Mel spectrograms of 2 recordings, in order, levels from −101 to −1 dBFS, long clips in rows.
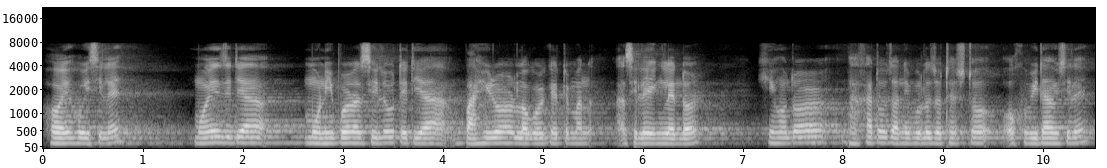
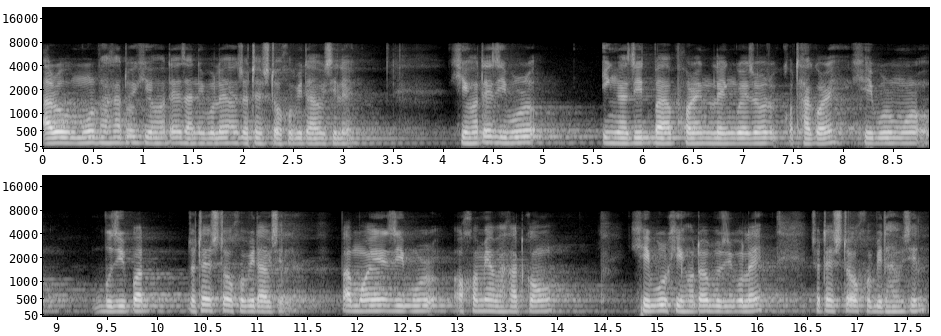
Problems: echo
